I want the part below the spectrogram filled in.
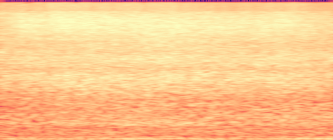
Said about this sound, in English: We're just going to give it a shot of water and wipe it off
